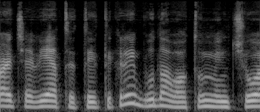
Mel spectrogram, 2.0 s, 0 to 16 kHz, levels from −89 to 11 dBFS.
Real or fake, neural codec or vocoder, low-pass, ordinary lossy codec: fake; vocoder, 44.1 kHz, 128 mel bands, Pupu-Vocoder; 14.4 kHz; Opus, 24 kbps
